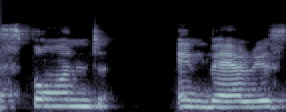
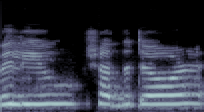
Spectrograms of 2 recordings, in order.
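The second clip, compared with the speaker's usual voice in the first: rising, questioning tone on "door"; 7 semitones higher than usual. Contrasting a request with a question: rising tone at door. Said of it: "It's like rising tone".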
